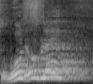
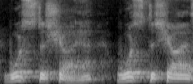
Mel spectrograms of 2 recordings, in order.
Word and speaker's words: Worcestershire: struggle with the pronunciation of Worcestershire sauce. It's like Oxfordshire.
